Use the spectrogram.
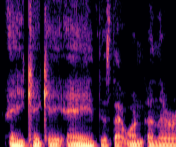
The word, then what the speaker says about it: Akka: systems because I know there's acha acha I pronounce it akka there's that one and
